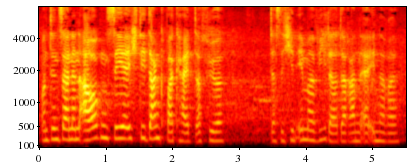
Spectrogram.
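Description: A woman narrating a first-person story in a calm, measured, atmospheric reading. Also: medium pitch, a little hiss or hum, rough recording.

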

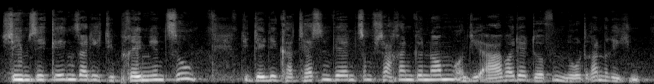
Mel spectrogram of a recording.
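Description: A man's voice: a little high, lively intonation, normal speed, mellow, slight background noise. A man voicing an angry, defiant young woman who is a mother, with indignant, bitter outbursts.

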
